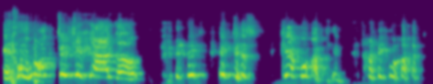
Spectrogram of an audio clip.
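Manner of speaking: high, slow words through laughter; can barely speak for laughing; laughing hard. Real, not acted. Cracking up at story.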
